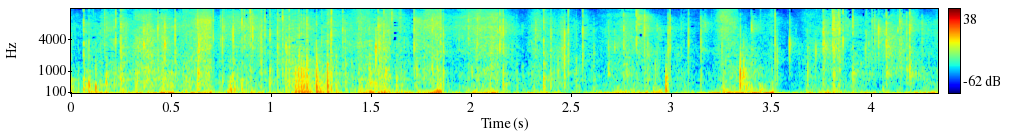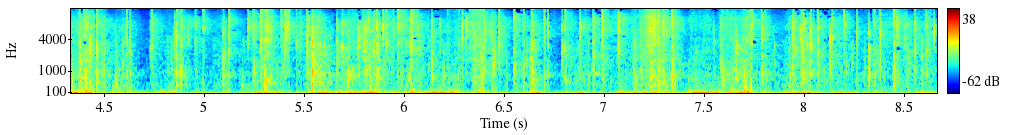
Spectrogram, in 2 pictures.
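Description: Fingertips squeeze and crinkle a large, clear, inflated plastic air column cushion wrap. A dense, continuous run of bright, crackly crinkles plays at a steady level, with soft low thumps underneath.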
